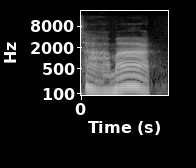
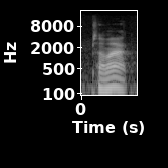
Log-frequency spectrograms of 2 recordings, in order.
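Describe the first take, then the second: First: The first syllable is long with a clear tone. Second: The first syllable is short with no set tone. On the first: This is the careful, proper way of speaking. "that's correct Thai if you want to be slow and proper about it" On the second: This fits quicker, faster speech. "if you want to be a bit more quicker, um, you can just say"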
